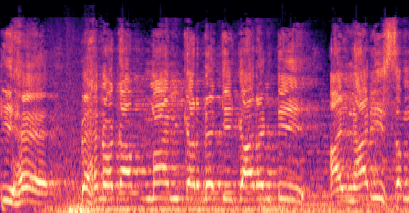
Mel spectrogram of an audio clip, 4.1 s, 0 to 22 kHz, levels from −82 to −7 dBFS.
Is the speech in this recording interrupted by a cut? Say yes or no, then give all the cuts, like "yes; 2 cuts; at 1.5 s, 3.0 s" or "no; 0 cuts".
no; 0 cuts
